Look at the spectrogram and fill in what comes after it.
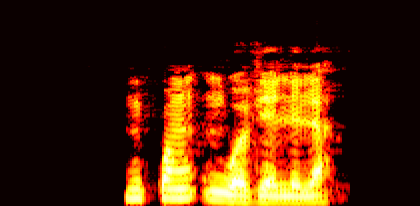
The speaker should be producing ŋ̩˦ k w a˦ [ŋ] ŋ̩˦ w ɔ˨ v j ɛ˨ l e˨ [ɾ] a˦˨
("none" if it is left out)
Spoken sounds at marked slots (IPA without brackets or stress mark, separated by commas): ŋ, l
